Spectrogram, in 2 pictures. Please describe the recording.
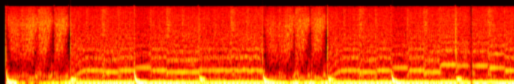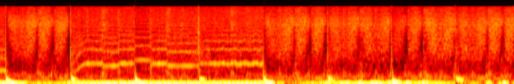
Normie Dubstep
Created with sequenced instruments within Logic Pro X.
bass, Generic, heavy, loop, music, wub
